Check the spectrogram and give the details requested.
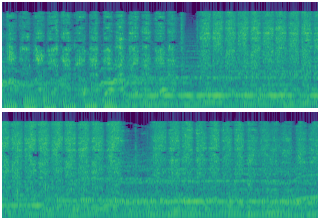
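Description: Abrasive paper rubbed by hand in quick back-and-forth strokes over a steel axe head, sanding off rust. Background music plays underneath.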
